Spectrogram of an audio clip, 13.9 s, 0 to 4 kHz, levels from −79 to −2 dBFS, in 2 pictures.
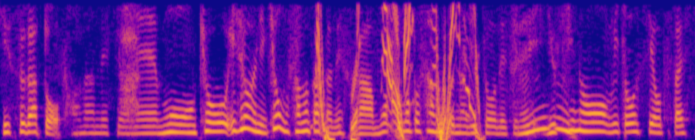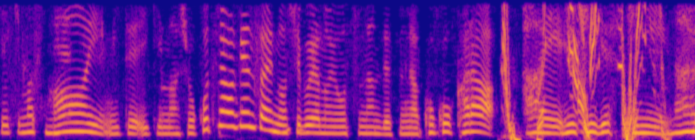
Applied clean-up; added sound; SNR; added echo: neural mask model Resemble Enhance denoiser.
